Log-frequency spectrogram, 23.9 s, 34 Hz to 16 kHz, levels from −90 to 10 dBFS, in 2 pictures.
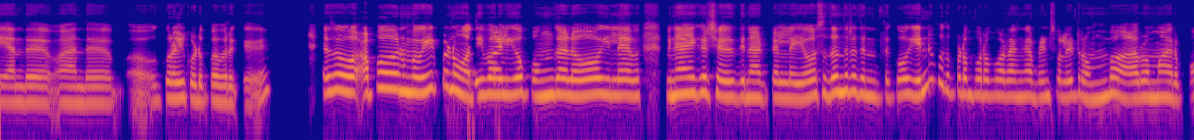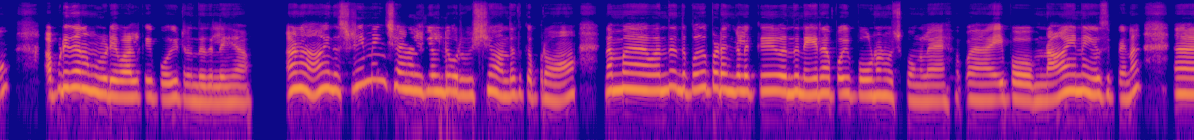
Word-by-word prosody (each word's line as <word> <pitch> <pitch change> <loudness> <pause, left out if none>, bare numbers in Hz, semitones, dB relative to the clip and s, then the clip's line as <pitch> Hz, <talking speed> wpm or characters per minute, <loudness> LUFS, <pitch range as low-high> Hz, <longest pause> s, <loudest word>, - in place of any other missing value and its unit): அந்த 180 0 -5 0.3
அ - - -4
அந்த 175 0 -6 0.5
அ - - -8 0.3
குரல் 215 0 +1
கொடுப்பவருக்கு. 185 -3 -3 0.8
ஏதோ 305 +1 +3 0.3
அப்போ 335 +6 +1 0.2
நம்ம 275 -1 +5
வெயிட் 320 +4 +2
பண்ணுவோம். 265 -10 +2
தீபாவளியோ, 255 +1 +4
பொங்கலோ, 240 0 +3 0.3
இல்ல 245 - -1 0.5
விநாயகர் 265 +1 +3
சதுர்த்தி 225 -1 +1
நாட்கள்ளையோ, 215 0 -1
சுதந்திர 275 +2 +3
தினத்துக்கோ 230 +1 -4 0.2
என்ன 315 - 0
புது 300 -8 -6
படம் 255 -2 -3
போட 240 -1 -2
போறாங்க? 230 0 -3
அப்டீன்னு 225 +2 -7
சொல்லிட்டு, 225 0 -4
ரொம்ப 220 +5 -2 0.2
ஆர்வமா 225 +1 -1
இருப்போம். 220 - -9 0.4
அப்பிடி 335 +1 +1
தான் 340 -1 +5
நம்மளுடைய 255 -5 +2
வாழ்க்கை 225 0 -1
போயிட்டு 210 -1 -3
இருந்தது 185 -1 -3
இல்லயா? 180 0 -4 0.5
ஆனா, 325 -1 +5 0.2
இந்த 310 -2 +1
ஸ்ட்ரீமிங் 435 +8 -3
சேனல்கள்ன்டு 295 -4 +1
ஒரு 245 - -4
விஷயம் 290 +4 0
வந்ததுக்கு 245 +1 -4
அப்புறம், 205 -3 -4 0.4
நம்ம 305 +1 +3 0.3
வந்து 300 +3 +1
இந்த 305 -1 -1
புது 325 +2 +1
படங்களுக்கு 295 -2 +1
வந்து 280 0 +3
நேரா 255 +2 +2
போய் 260 0 0
போணுன்ன 245 0 0
வச்சுக்கோங்களேன், 190 -2 -6
இப்ப 210 - -10 0.3
இப்போ 210 0 -3 0.3
நான் 265 +9 +2
என்ன 295 0 +3
யோசிப்பேன்னா, 240 +1 -4 0.4
அ - - +4
245 Hz, 150 wpm, -23 LUFS, 220-285 Hz, 0.8 s, நம்ம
